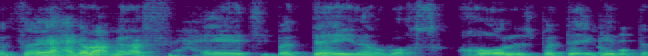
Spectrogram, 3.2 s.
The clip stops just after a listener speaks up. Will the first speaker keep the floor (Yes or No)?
No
